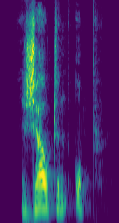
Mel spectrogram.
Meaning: inflection of opzouten: 1. plural present indicative 2. plural present subjunctive
- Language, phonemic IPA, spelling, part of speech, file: Dutch, /ˈzɑutə(n) ˈɔp/, zouten op, verb, Nl-zouten op.ogg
